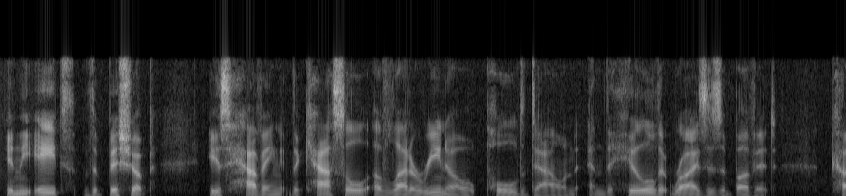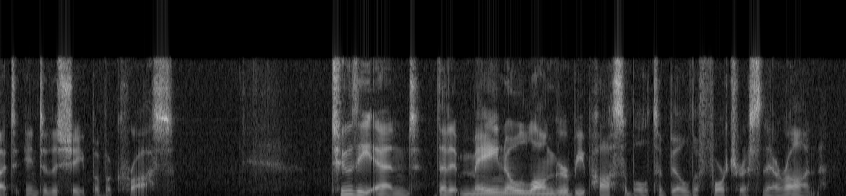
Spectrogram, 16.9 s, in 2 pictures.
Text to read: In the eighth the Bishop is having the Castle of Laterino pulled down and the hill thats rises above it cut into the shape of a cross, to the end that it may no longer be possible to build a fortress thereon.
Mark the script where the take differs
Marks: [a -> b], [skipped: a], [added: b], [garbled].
In the eighth the Bishop is having the Castle of Laterino pulled down and the hill [thats -> that] rises above it cut into the shape of a cross, to the end that it may no longer be possible to build a fortress thereon.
